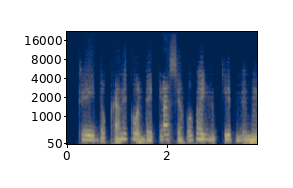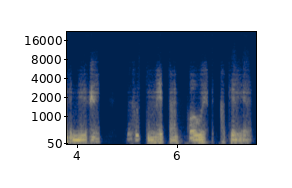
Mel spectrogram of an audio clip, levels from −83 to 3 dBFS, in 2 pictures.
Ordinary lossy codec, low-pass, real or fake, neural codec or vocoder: none; none; fake; codec, 44.1 kHz, 0.9 kbps, DAC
